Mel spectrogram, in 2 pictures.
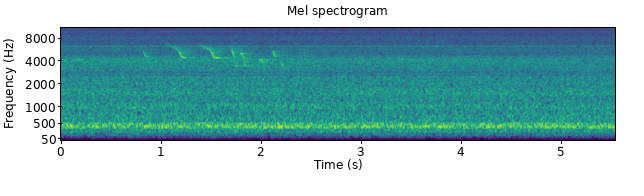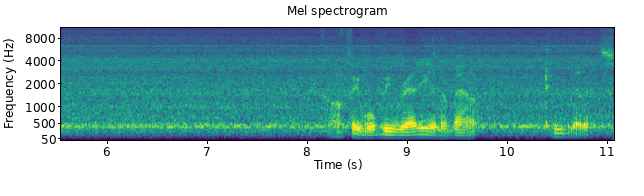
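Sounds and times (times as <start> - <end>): camp stove burner hissing: 0.0 - 11.0.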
